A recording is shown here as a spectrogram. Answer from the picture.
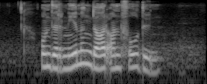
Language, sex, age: Afrikaans, female, 19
